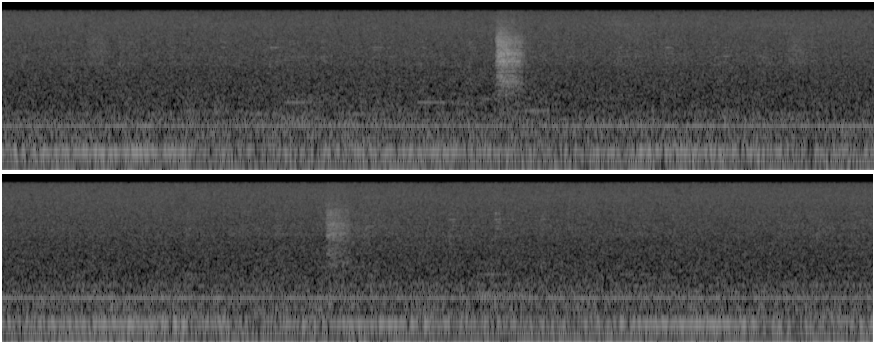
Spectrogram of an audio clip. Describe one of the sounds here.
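A middle-aged woman breathes heavily in her sleep close by.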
